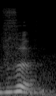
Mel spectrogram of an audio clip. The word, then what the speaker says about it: wo: Then the next V which means where uh make sure the pronunciation VV in German. Okay. V. Okay. It's not like the English where or so.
